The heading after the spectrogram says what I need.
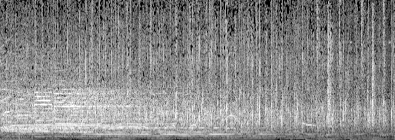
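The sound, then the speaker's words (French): Audience applauding and cheering at a religious gathering, dense steady clapping with scattered shouts and whoops, loud and continuous throughout with music tones underneath. “Est-ce qu'on peut encore acclamer Jésus ce soir”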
